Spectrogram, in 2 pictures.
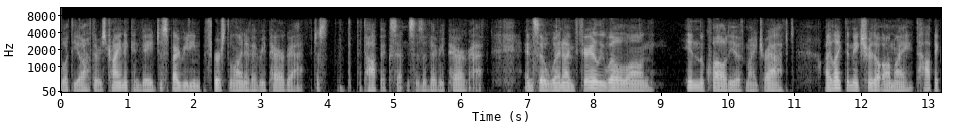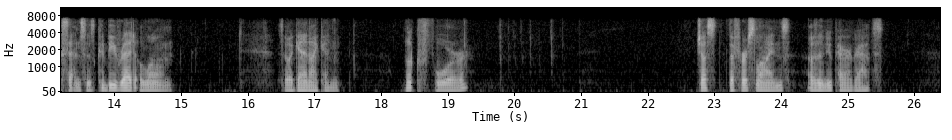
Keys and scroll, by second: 16.3 Up, 17.3 super+f, 18.3 Down, 18.7 Down, 19.1 Down, 19.7 Up, 20.4 Up.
